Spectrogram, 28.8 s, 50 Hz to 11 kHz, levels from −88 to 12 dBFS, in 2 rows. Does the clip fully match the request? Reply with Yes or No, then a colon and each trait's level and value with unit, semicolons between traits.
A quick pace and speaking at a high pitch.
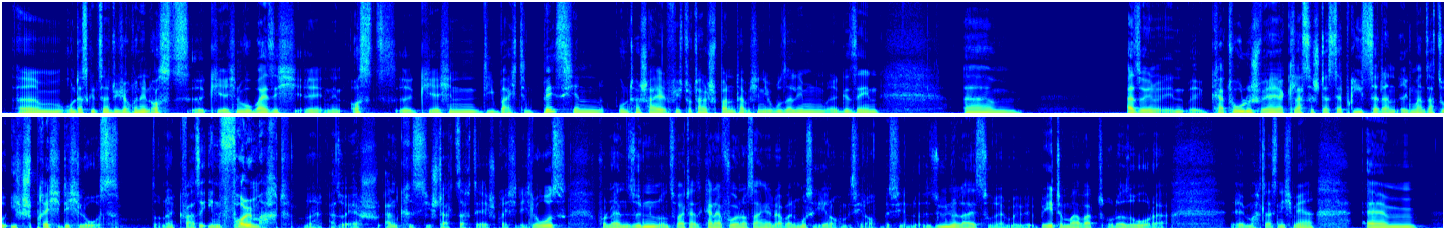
No: fast, 205 wpm; very low, 95 Hz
